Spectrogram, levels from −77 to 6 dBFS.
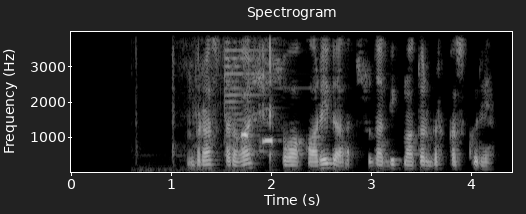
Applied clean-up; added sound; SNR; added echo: classical method log-MMSE.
